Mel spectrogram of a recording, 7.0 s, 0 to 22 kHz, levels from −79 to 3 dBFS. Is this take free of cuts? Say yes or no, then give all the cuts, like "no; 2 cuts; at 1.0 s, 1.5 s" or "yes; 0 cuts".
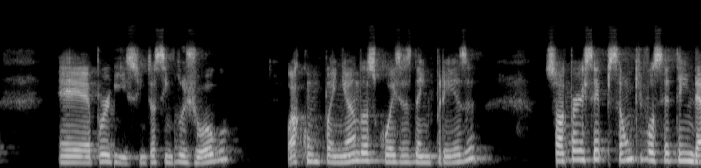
no; 4 cuts; at 1.1 s, 1.7 s, 2.9 s, 5.7 s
